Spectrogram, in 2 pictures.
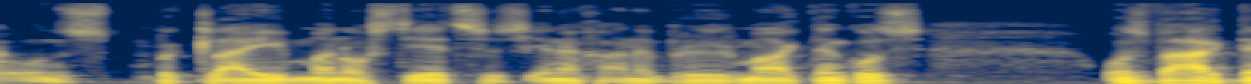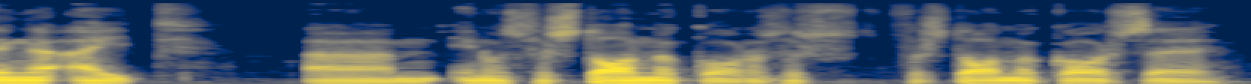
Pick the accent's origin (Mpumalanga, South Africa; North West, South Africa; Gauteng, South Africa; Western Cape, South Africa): Gauteng, South Africa; Pretoria; moved away as an adult; now in Cape Town, South Africa; ons ons is oorspronklik van Pretoria af, Sensio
